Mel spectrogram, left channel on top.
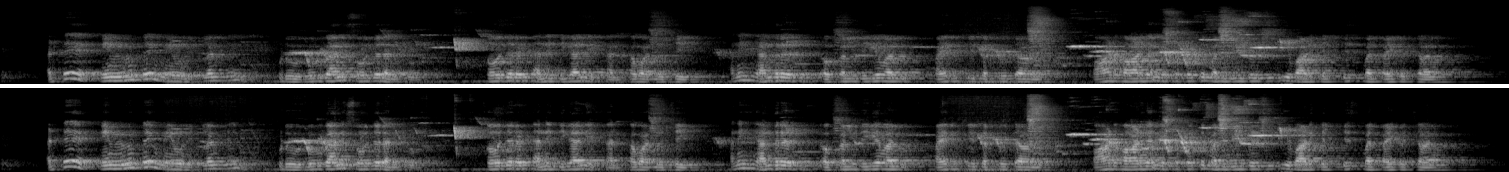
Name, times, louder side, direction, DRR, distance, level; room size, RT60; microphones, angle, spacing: voice 1, 0.5-2.5 2.8-4.2 4.9-6.9 7.3-9.1 9.3-10.4 10.9-14.4, right 1 dB, 55° right, -4 dB, 1.2 m, -28 dB
sound 1, 1.7-2.1 2.3-2.6 2.8-3.3 3.6-5.3 6.5-6.6 7.1-7.5 7.8-8.0 8.3-8.7 9.1-12.8, right 2 dB, 40° right, 3.1 m, -28 dB
22.0 x 9.0 x 2.7 m, 1.1 s
head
